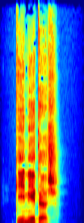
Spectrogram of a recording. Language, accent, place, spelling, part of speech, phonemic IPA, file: German, Germany, Berlin, genetisch, adjective, /ɡeˈneːtɪʃ/, De-genetisch.ogg
- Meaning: genetic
